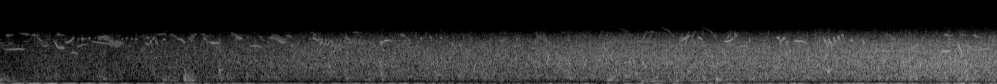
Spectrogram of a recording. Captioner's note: sounds of water running in river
